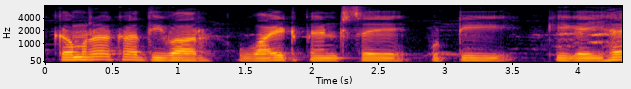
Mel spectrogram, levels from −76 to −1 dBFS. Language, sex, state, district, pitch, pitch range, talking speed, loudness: Hindi, male, Jharkhand, Deoghar, 115 Hz, 110-125 Hz, 140 wpm, -17 LUFS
